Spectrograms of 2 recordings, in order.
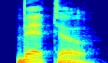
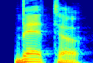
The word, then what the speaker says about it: Beto: to pronounce it now it's Beto Beto yeah it's like saying Roberto you just dropped a row and the earth Beto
